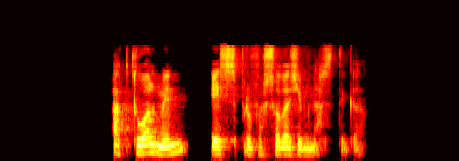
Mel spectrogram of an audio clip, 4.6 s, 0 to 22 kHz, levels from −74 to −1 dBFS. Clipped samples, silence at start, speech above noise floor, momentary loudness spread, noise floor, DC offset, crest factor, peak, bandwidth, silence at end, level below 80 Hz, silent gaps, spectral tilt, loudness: under 0.1%; 1.15 s; over 72 dB; 14 LU; under -90 dBFS; under 0.1%; 20 dB; 0 dBFS; 8.4 kHz; 0.95 s; -64 dBFS; 1.89-2.10 s; -2.5 dB/octave; -18 LUFS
